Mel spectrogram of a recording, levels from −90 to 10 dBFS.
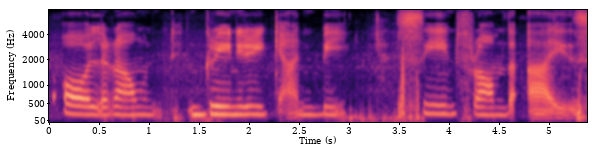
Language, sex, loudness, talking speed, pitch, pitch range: English, female, -15 LUFS, 100 wpm, 210 Hz, 205-220 Hz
